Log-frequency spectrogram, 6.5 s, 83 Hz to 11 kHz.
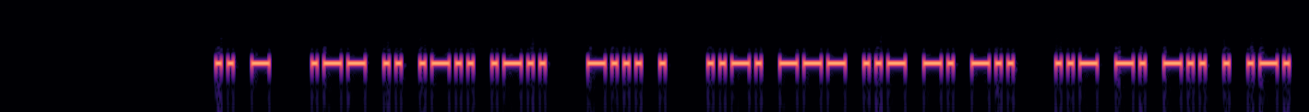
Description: Morse code, heard as a keyed tone, about 40 wpm, 700 Hz. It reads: IT WILL BE FOUND UNDER
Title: Sentences from Top 1000 Words - Review Part 1 - 40wpm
